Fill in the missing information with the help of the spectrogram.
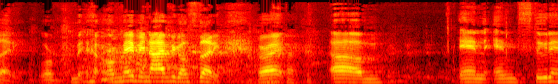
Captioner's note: laughter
